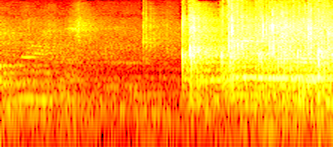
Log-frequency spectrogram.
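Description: A group of women sings together into microphones.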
